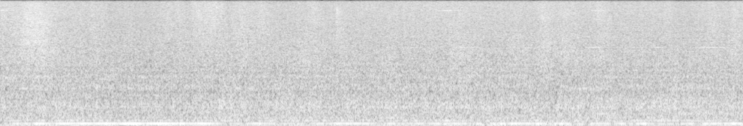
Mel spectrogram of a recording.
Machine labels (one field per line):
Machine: fan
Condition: normal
